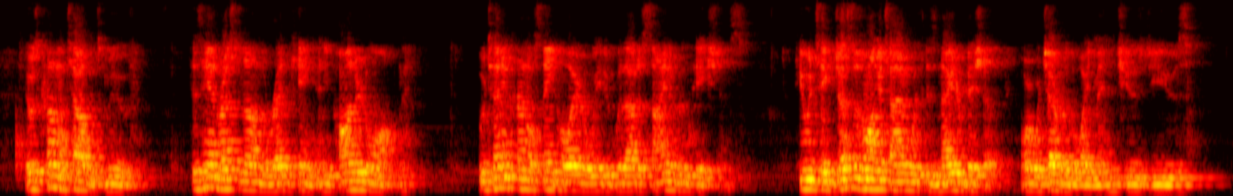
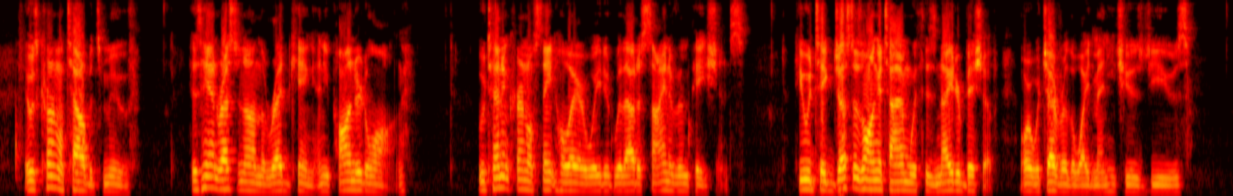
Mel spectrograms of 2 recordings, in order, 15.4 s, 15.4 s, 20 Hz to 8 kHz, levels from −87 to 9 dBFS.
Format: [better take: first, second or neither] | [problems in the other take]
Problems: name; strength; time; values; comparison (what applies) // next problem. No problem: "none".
second | room echo; dies away in 0.8 s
